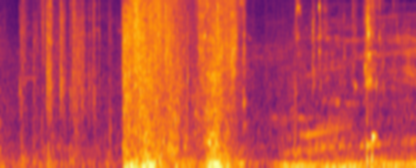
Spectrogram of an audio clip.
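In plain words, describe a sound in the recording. Building panels snap into place with sharp clicks.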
